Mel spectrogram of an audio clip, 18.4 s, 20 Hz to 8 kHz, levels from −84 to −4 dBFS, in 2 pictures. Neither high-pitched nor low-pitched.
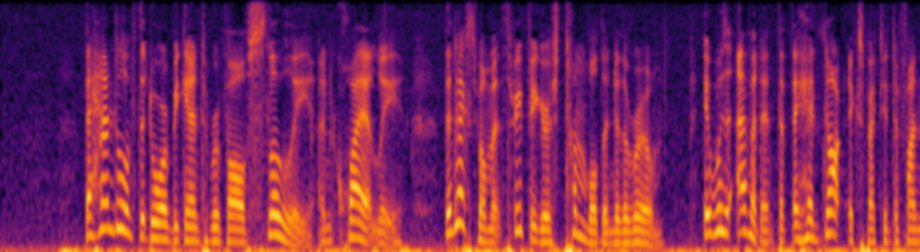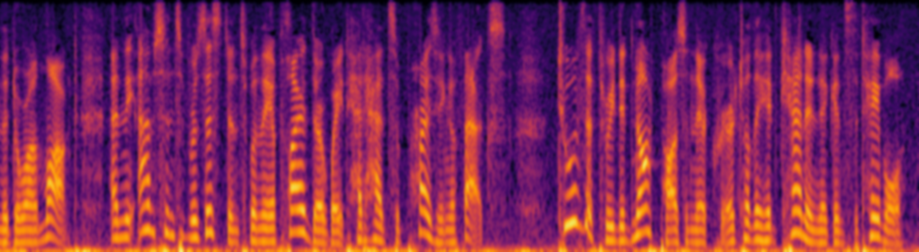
Yes: medium, 170 Hz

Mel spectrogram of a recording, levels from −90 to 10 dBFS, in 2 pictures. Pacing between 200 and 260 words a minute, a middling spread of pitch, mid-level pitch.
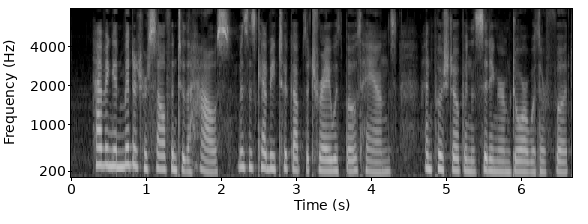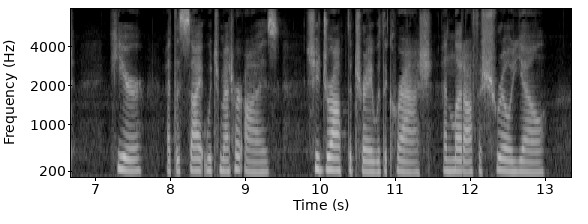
No: fast, 205 wpm; average, 3.0 semitones; high, 200 Hz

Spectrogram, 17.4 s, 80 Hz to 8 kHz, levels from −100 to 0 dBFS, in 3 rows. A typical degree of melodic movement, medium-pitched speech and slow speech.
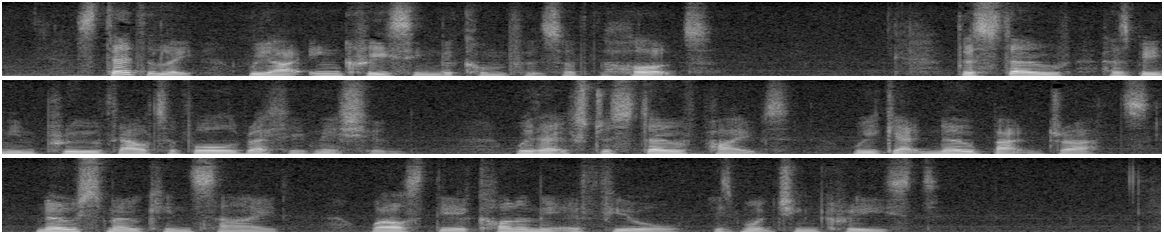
Yes: average, 3.1 semitones; medium, 150 Hz; slow, 130 wpm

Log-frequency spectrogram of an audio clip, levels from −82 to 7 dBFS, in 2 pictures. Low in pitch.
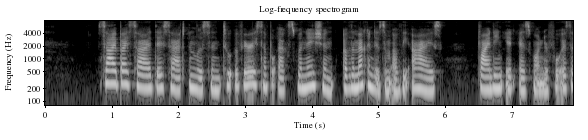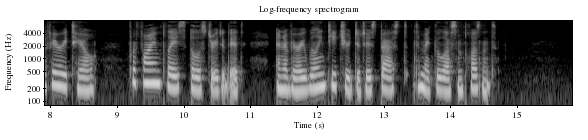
No: high, 200 Hz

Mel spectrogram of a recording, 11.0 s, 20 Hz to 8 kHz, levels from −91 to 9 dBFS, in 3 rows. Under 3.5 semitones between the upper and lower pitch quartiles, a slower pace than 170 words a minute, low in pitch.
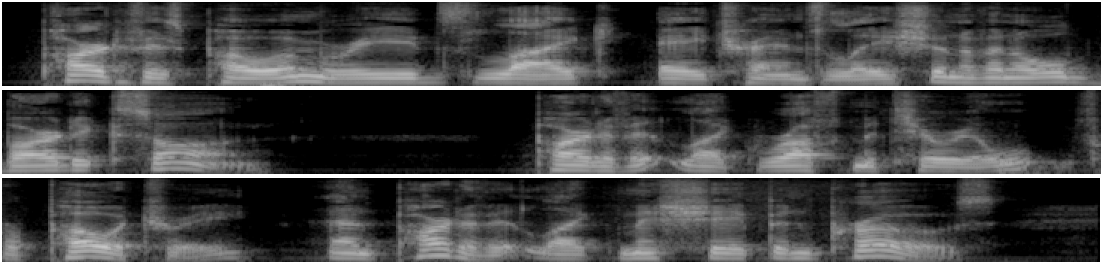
Yes: average, 2.7 semitones; average, 155 wpm; low, 115 Hz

